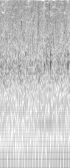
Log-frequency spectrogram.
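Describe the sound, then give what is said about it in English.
A babbling stream plays from speakers in a rose garden, giving a soft, steady wash of trickling water that stays faint and even throughout, with no voices. “Why does he have the sound of a babbling stream playing on the speakers when the water dried up weeks ago?”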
